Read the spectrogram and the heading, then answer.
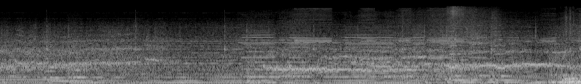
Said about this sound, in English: Suddenly, Batgirl and Robin's motorcycles appear in the truck's path, zooming straight toward it. The driver swerves and crashes.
